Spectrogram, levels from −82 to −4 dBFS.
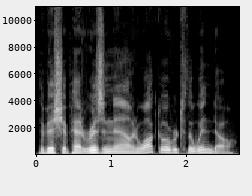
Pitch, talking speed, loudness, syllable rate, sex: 145 Hz, 245 wpm, -17 LUFS, 6.1 syllables/s, male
